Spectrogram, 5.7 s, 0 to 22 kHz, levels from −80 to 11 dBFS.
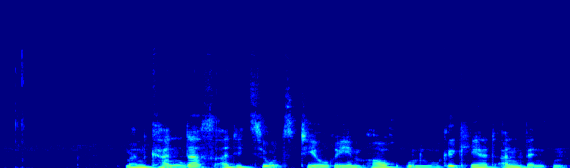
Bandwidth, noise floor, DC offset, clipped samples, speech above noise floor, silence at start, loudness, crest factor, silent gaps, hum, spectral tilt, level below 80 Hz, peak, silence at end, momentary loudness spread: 13 kHz; -75 dBFS; under 0.1%; under 0.1%; 38 dB; 1.25 s; -38 LUFS; 16 dB; none; none; -7 dB/octave; -74 dBFS; -22 dBFS; 0.05 s; 6 LU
